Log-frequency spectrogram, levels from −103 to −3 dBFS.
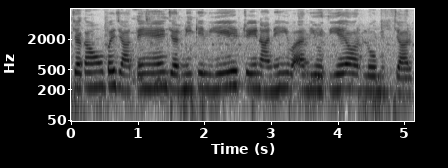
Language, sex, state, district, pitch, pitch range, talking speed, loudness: Hindi, female, Delhi, New Delhi, 205 Hz, 195-215 Hz, 195 wpm, -15 LUFS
